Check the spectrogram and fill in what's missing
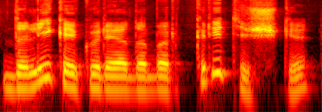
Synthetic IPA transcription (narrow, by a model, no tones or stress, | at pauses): d̪ɐlʲiːkɐɪkʊɾʲeːjd̪ɐbɐrkɾʲɪt̪ʲɪʃʲkʲɪ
